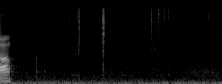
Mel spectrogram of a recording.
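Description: Faint scattered clicks and light handling noise from hands working at the base of a potted tree, the sharpest click about a second in.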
